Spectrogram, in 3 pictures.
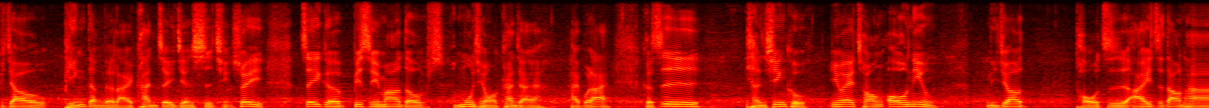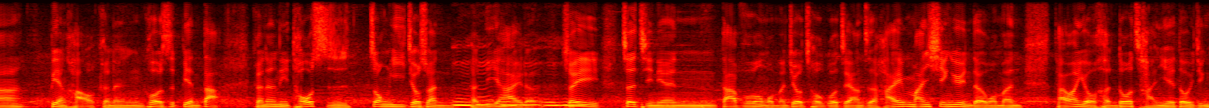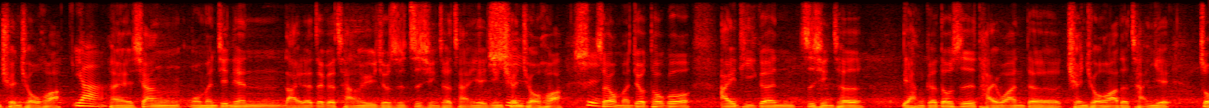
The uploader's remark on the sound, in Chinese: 2022 Taipei Cycle台北國際自行車展-Live Podcast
